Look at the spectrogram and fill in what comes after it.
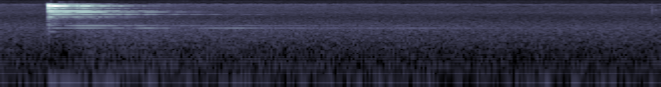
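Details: Tuning fork tone during a hearing test in a practical physical examination of a child.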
